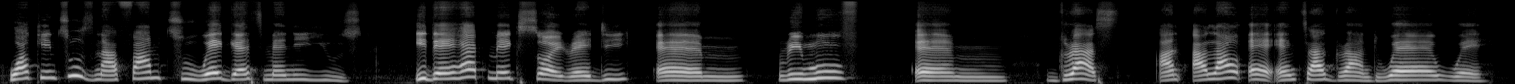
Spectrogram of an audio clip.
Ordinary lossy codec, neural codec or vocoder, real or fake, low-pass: none; autoencoder, 48 kHz, 32 numbers a frame, DAC-VAE, trained on Japanese speech; fake; none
